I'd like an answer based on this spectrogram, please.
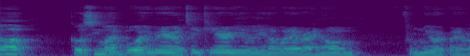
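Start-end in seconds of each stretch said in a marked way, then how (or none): none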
